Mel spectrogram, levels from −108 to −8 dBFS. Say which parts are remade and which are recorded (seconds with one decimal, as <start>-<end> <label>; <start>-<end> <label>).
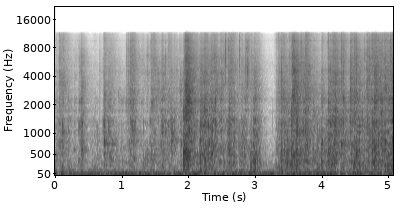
0.0-5.1 remade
